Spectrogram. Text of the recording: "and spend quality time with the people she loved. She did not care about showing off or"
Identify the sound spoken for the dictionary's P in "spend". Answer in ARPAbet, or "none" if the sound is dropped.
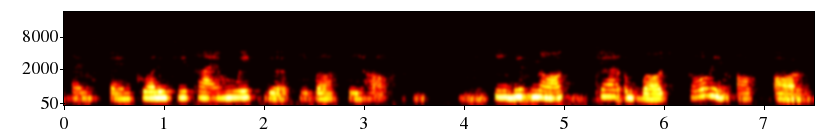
P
